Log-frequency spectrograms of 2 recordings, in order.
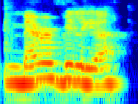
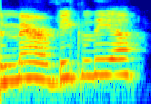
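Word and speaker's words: Meraviglia: it take mo to learn to say MSC maravilla and just ignore that G that's right in the middle if you go back to my old videos like two years ago the Marivic Lea pronunciations on there it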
